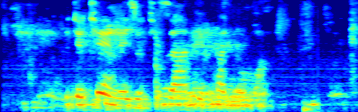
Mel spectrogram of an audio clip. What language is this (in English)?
Kinyarwanda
